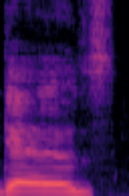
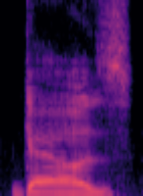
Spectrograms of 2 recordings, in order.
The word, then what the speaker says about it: Gaz: Anyways, my name is pronounced Gaz. Gaz. It's a weird enunciation.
